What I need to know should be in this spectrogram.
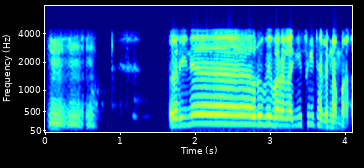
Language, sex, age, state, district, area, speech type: Bodo, male, 30-45, Assam, Baksa, urban, conversation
